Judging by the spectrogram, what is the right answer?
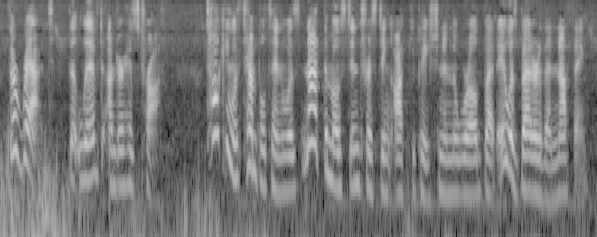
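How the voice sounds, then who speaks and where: A woman's voice: medium pitch, slight background noise, rough recording. A woman narrating a children's book expressively as a read-aloud host, speaking directly to young listeners.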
